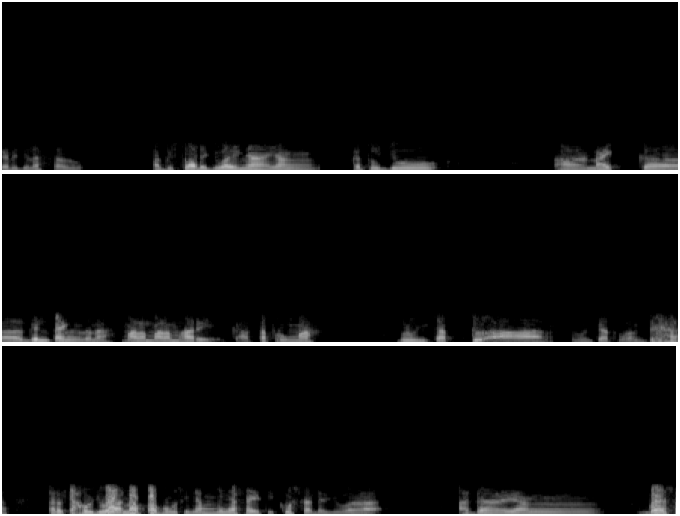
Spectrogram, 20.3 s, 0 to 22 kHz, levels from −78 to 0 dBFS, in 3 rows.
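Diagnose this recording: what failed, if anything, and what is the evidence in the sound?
Tandem speech coding at the codec stage, throughout: GSM full rate, then G.711, then AMR-NB at 6.7 kbit/s re-encode each other's artefacts. The result is warblier and rougher than single-codec band-limiting, with nothing above 3.8 kHz.

Integer overflow in sample-format conversion, at 14.22–15.05 s and 20.04–20.11 s: peaks about 6 dB and about 3 dB over full scale wrap to the opposite sign. This gives violent cracks, not clipping's flattened tops.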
